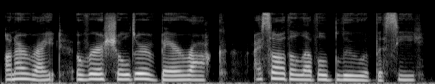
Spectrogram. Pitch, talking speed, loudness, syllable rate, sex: 220 Hz, 235 wpm, -16 LUFS, 5.3 syllables/s, female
